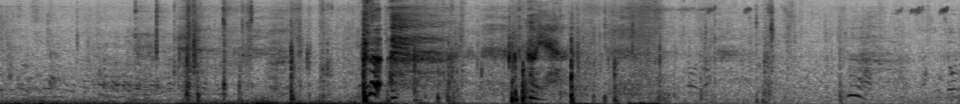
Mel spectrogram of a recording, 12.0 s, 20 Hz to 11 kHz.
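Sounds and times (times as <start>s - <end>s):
boots stepping on rock and stones: 2.2s - 10.6s.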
